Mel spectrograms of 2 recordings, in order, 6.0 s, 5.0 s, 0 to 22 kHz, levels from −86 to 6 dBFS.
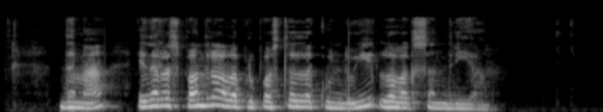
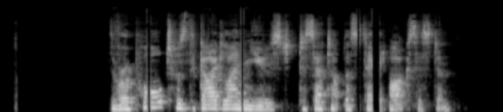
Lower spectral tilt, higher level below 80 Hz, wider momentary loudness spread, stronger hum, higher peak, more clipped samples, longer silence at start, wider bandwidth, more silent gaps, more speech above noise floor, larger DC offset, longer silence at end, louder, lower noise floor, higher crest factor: about the same, -6 dB/octave vs -5.5 dB/octave; second, -62 dBFS vs -50 dBFS; about the same, 10 LU vs 11 LU; neither; second, -8 dBFS vs -2 dBFS; neither; second, 0.6 s vs 1.1 s; second, 11.5 kHz vs 13 kHz; neither; second, 52 dB vs over 74 dB; neither; first, 1.15 s vs 0.55 s; second, -24 LUFS vs -16 LUFS; second, -75 dBFS vs under -90 dBFS; about the same, 16 dB vs 16 dB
